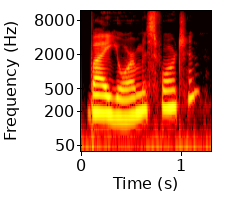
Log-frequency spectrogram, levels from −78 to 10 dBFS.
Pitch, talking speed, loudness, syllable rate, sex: 215 Hz, 140 wpm, -16 LUFS, 5.9 syllables/s, female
